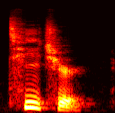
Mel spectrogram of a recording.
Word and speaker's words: teacher: O som, a tendência do brasileiro é colocar t nesse primeiro t, mas o som é seco. T, teacher.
